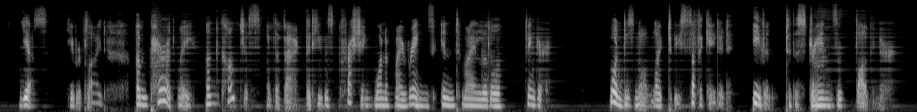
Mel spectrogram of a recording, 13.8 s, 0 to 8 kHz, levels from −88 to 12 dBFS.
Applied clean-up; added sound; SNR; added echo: neural mask model DeepFilterNet 3.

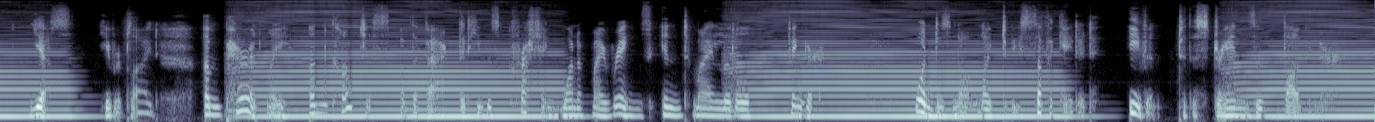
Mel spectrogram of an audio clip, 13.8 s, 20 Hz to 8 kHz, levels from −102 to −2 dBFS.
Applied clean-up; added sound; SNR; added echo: neural mask model RNNoise.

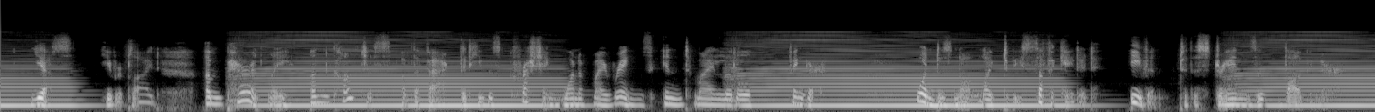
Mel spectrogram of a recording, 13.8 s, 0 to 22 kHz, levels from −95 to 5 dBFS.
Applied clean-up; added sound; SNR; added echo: none; Bowed string instrument; -1 dB; none.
